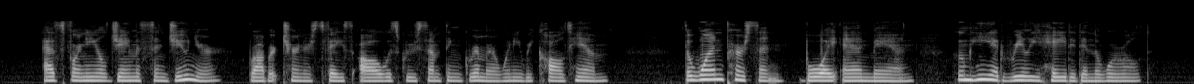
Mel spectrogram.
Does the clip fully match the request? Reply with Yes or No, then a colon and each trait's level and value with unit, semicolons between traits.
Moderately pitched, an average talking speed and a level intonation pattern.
Yes: medium, 170 Hz; average, 150 wpm; narrow, 1.6 semitones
